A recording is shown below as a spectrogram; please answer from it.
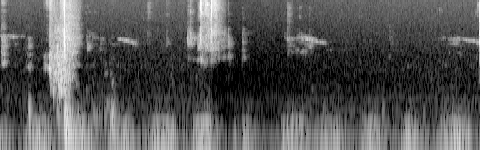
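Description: Quiet handling of a revolver, with a short sharp click about three and a half seconds in, and a brief rustle about a second in, over a faint low hum.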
